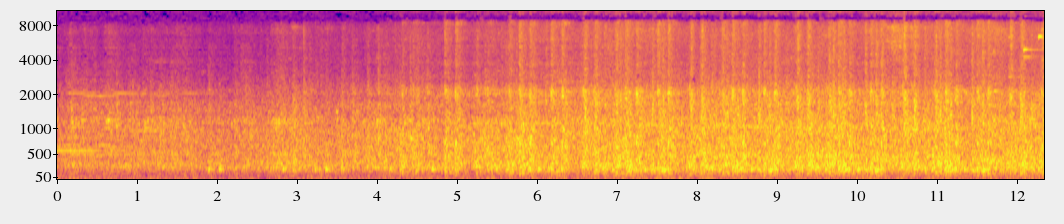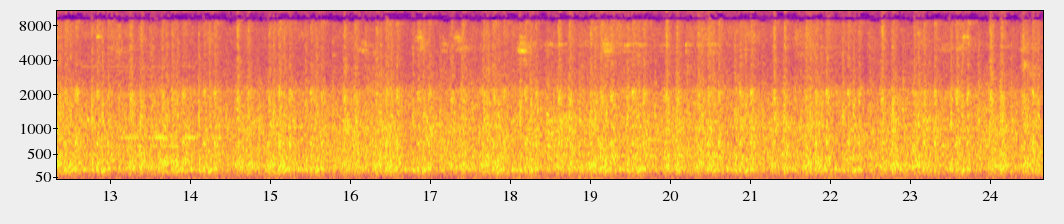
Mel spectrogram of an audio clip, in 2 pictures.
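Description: A 16-car Tokaido Shinkansen bullet train passing at speed, a steady rushing noise of wheels on rail. It builds over the first few seconds as the train comes alongside, then holds loud.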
